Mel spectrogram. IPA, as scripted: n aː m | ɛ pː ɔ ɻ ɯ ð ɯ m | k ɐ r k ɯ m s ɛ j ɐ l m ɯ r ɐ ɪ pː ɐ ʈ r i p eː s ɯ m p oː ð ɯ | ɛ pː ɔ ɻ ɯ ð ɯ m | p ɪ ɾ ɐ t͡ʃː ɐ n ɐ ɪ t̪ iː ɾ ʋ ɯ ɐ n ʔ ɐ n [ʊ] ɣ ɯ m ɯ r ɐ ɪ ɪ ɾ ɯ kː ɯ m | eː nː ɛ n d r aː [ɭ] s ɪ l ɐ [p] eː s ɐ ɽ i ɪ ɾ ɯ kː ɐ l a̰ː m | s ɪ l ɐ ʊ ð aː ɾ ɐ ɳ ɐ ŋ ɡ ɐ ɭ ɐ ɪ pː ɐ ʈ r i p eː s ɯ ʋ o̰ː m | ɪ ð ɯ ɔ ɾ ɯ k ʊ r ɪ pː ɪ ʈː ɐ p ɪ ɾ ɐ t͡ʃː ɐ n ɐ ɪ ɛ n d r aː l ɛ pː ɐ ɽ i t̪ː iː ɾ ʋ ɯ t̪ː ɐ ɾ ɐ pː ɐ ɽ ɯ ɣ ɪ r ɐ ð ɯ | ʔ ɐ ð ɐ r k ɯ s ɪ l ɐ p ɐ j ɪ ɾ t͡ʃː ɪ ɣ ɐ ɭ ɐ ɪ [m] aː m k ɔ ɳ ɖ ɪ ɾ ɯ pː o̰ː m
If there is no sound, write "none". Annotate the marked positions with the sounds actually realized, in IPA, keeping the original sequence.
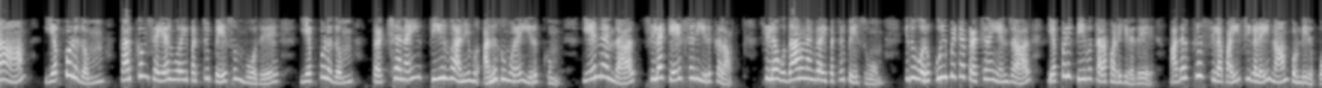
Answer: ɯ, l, k, n

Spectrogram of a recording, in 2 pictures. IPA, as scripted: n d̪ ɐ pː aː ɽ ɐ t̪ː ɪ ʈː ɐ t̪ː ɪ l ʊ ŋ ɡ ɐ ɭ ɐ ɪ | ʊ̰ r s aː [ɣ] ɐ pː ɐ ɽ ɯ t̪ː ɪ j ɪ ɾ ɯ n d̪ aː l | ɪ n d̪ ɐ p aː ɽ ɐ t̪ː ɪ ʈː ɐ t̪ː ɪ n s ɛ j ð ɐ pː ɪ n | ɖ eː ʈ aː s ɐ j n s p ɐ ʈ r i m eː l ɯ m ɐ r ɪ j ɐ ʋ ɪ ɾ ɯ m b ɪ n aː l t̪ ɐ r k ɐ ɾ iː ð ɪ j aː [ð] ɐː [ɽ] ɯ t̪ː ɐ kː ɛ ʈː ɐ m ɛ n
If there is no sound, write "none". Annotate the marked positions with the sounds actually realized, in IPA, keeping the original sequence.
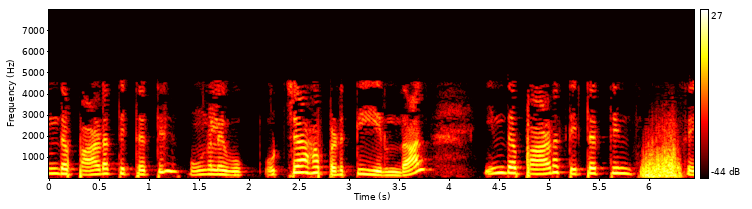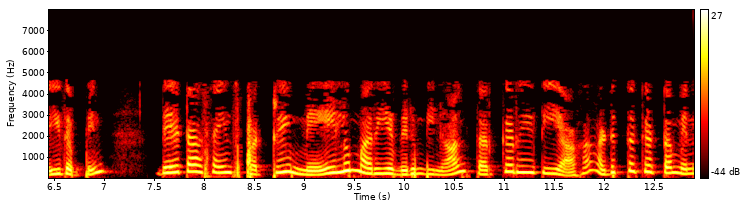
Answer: ɣ, ɣ, ɽ

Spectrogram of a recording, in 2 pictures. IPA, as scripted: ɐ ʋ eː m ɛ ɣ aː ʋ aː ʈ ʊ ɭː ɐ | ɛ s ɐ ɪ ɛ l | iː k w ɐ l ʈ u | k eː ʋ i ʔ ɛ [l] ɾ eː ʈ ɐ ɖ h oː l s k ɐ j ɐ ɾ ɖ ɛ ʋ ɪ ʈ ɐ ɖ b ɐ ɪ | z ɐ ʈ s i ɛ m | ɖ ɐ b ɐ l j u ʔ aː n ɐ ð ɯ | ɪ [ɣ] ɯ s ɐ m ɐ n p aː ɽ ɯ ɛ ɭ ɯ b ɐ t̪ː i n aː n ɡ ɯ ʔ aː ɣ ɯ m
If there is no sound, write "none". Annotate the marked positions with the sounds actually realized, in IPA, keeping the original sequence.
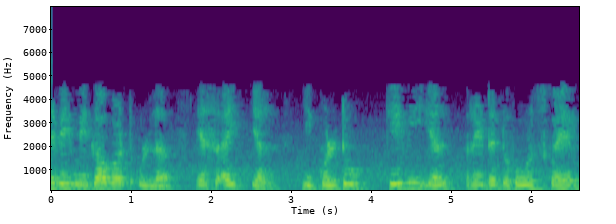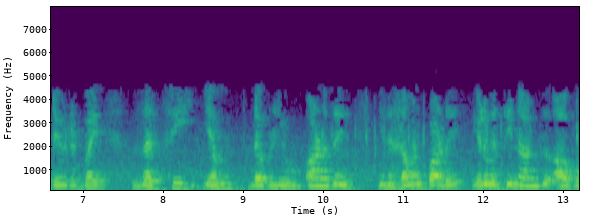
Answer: l, ð

